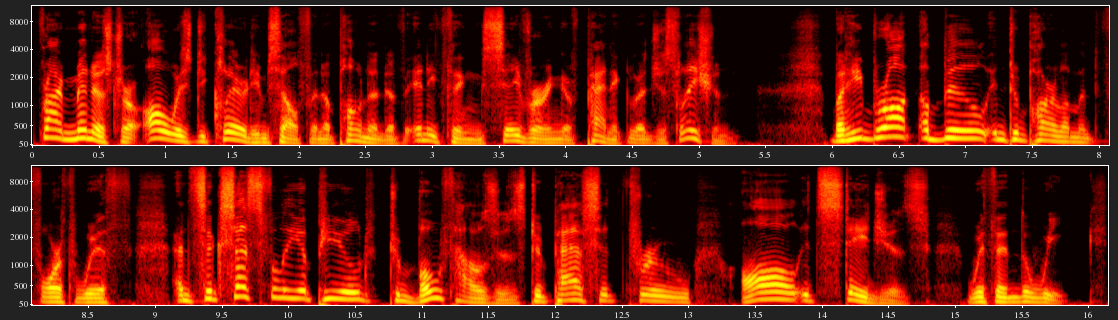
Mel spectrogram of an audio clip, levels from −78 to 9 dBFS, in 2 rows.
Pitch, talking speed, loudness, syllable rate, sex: 125 Hz, 140 wpm, -19 LUFS, 4.8 syllables/s, male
